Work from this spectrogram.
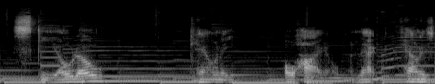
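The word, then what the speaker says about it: Scioto: she was born in and I hope I pronounce this right skiodo County Ohio and that County's name is spelled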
